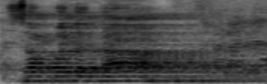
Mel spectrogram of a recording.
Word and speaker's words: सफलता: सफलता, सफलता। प नहीं, फ का उच्चारण करो।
